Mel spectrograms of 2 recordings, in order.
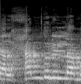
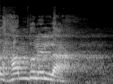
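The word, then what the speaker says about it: الحمد لله: আলহামদুলিল্লাহ অর্থ মানে কি? এখানে যে হা আছে, এটা কি বড় হা না ছোট?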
